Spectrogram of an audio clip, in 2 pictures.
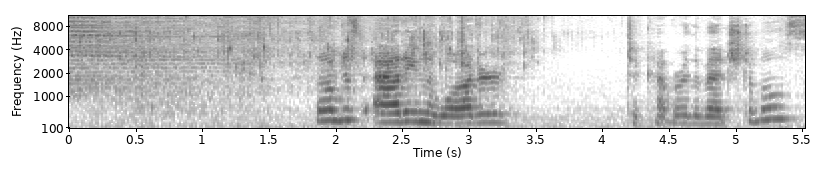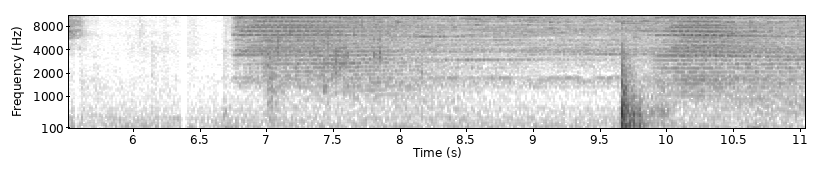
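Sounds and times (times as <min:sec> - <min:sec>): water pouring into a pot: 0:00.0 - 0:03.8, 0:07.2 - 0:08.4
sharp knock: 0:09.7 - 0:10.0.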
